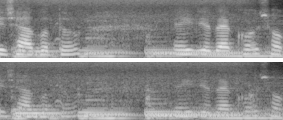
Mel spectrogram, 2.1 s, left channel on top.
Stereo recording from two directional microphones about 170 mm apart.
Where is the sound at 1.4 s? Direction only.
40° left (ahead or behind).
